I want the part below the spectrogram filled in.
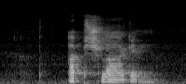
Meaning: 1. to cut off, chop off 2. to refuse, to deny, to reject (a request) 3. to tee off 4. to punt 5. to take down (a tent)
- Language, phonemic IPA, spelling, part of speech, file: German, /ˈapʃlaːɡŋ/, abschlagen, verb, De-abschlagen.ogg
